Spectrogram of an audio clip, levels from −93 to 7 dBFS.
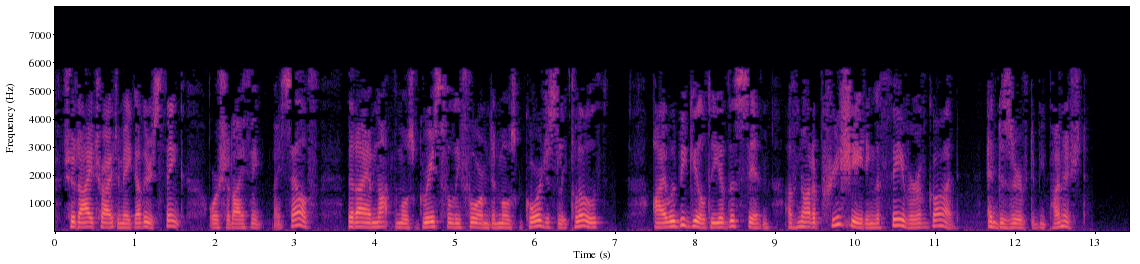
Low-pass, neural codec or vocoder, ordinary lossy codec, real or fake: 7.2 kHz; none; MP3, 24 kbps; real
